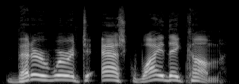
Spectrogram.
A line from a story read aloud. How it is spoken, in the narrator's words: cried a voice from the darkness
